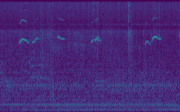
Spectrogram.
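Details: Thin, high squeaky notes from myna chicks being fed by their mother at the nest come in short bursts roughly every second, over a steady low hum.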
